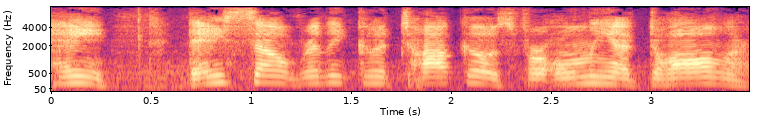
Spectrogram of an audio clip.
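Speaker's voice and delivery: put-on youthful bragging tone. Quoting a friend bragging, done in a young Demetrius voice. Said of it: "I'm doing a young Demetrius voice as I say this".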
